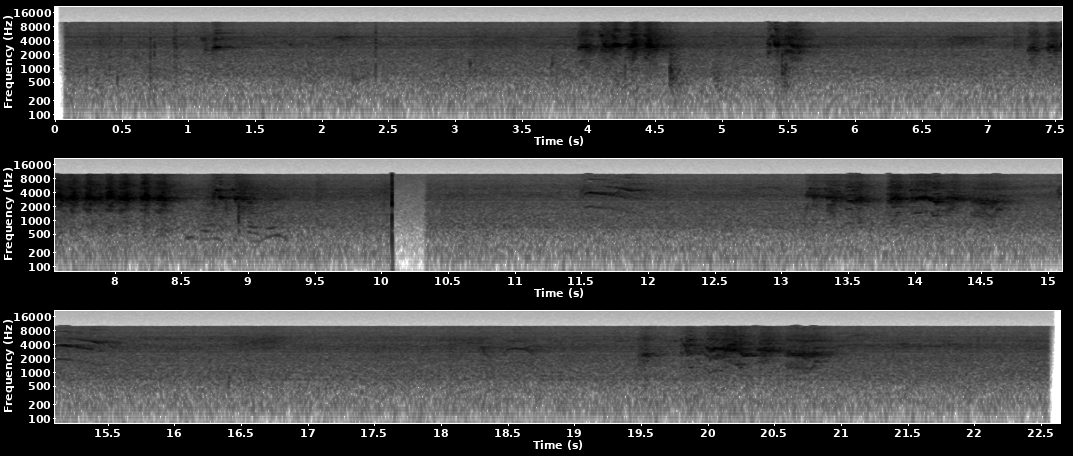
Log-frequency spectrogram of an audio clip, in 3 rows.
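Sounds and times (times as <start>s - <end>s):
short-tailed parrot calling: 3.9s - 4.7s, 7.3s - 9.3s, 13.2s - 15.6s, 19.5s - 21.0s.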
